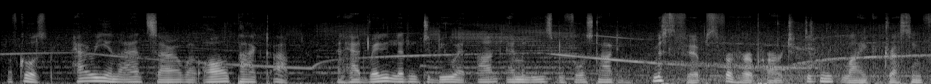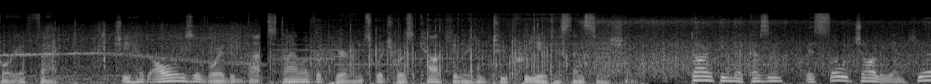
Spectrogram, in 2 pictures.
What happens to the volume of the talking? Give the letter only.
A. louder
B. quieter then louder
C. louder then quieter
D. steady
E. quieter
D.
